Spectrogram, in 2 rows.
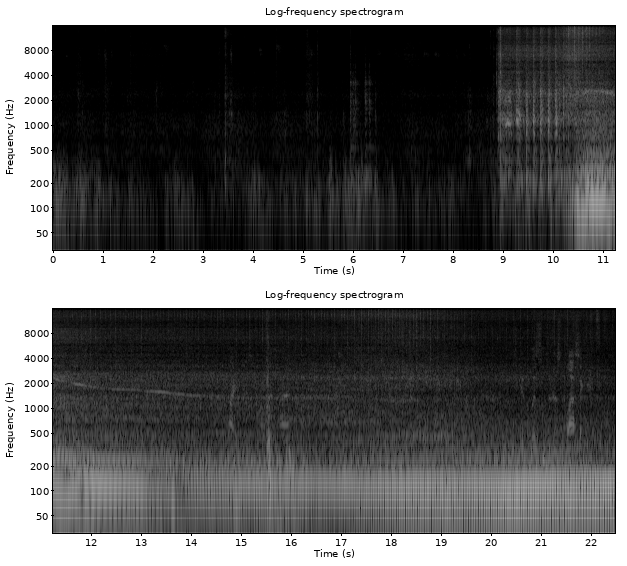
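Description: A 1988 Saab 900 SPG engine cranks and catches after quiet shuffling, then settles into a loud, steady idle with a deep exhaust rumble that continues to the end, with some talk early on.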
